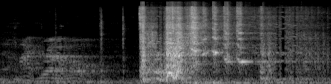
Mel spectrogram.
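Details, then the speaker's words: Small-block 400 truck that keeps eating starters, after shimming the starter on the left side: a harsh metallic clash and grind for about a second as the starter spins. The pinion is missing the flywheel, not engaging. "well the starter missed the whole flywheel i wonder what that means we'll have to get back under there and see"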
